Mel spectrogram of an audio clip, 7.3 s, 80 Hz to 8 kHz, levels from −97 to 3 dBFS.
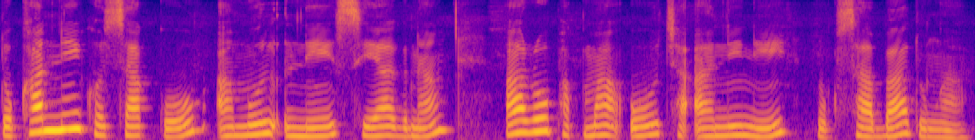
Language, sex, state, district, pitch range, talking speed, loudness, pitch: Garo, female, Meghalaya, West Garo Hills, 175-225 Hz, 90 wpm, -18 LUFS, 190 Hz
